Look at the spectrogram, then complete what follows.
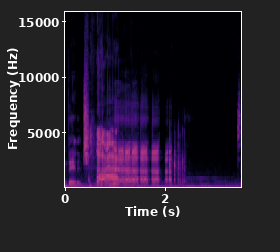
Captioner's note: all laugh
